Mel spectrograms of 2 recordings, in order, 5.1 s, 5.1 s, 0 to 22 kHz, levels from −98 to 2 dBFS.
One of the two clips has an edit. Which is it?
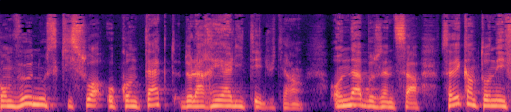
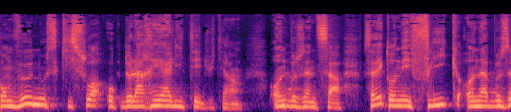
second; 3 cuts; at 1.2 s, 2.8 s, 3.8 s

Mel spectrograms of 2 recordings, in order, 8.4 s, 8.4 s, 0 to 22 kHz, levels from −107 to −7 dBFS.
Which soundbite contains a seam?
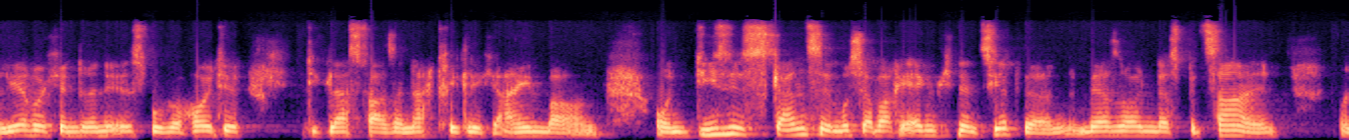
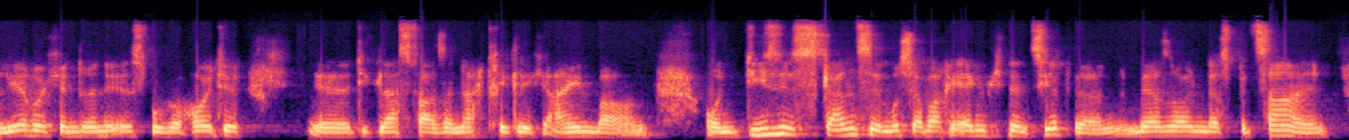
first; 1 cut; at 1.9 s

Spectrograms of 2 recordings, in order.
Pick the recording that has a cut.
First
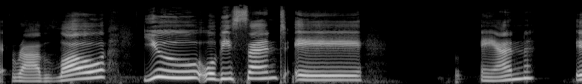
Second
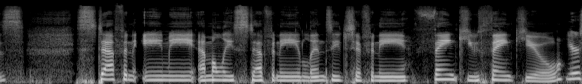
second; 1 cut; at 3.4 s

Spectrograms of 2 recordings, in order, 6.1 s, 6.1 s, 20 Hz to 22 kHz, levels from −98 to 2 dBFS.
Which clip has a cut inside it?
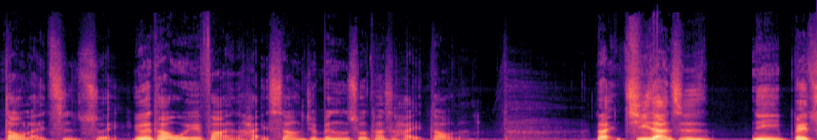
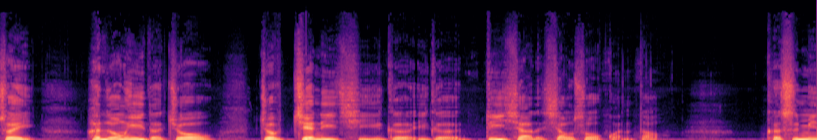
first; 1 cut; at 0.9 s

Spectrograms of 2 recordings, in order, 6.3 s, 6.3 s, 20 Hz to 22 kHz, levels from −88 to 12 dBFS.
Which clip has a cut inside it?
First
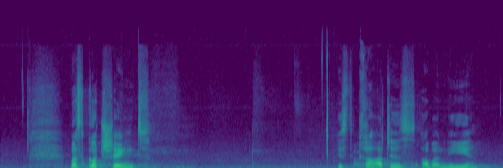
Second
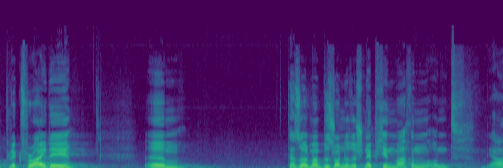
first; 1 cut; at 4.4 s

